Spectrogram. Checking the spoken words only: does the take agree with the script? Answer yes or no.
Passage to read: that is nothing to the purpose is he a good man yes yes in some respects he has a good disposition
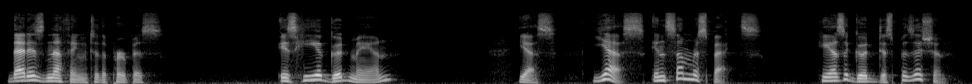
yes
